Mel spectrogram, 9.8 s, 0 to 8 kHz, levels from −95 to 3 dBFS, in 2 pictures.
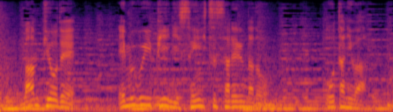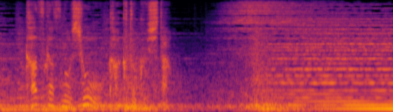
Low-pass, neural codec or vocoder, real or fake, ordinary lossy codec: none; none; real; none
